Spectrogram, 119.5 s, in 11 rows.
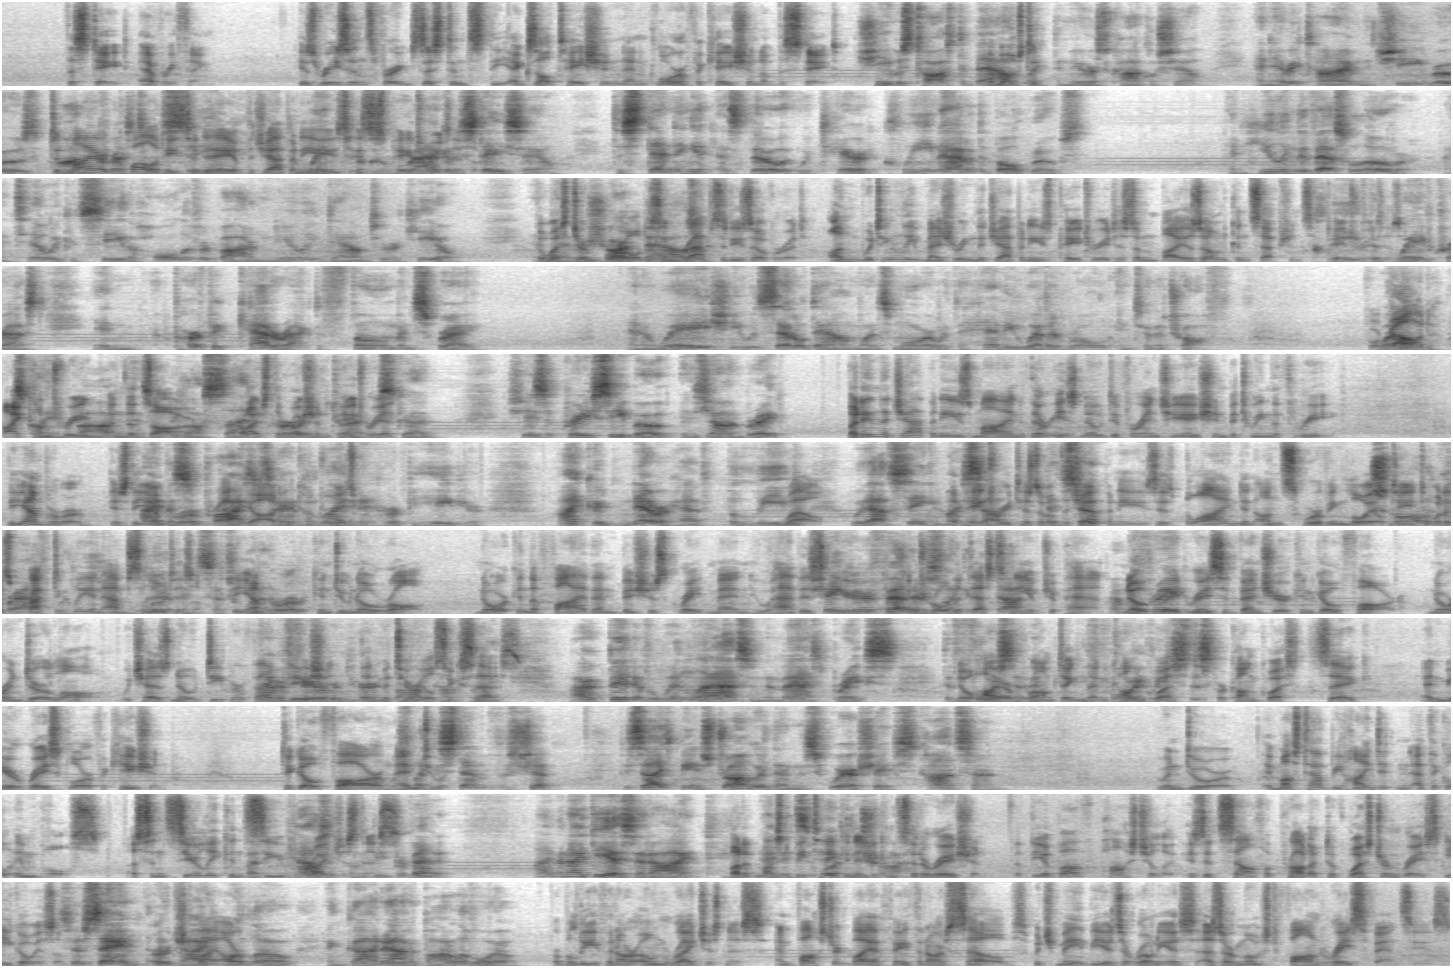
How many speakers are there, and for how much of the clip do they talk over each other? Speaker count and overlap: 2, about 25%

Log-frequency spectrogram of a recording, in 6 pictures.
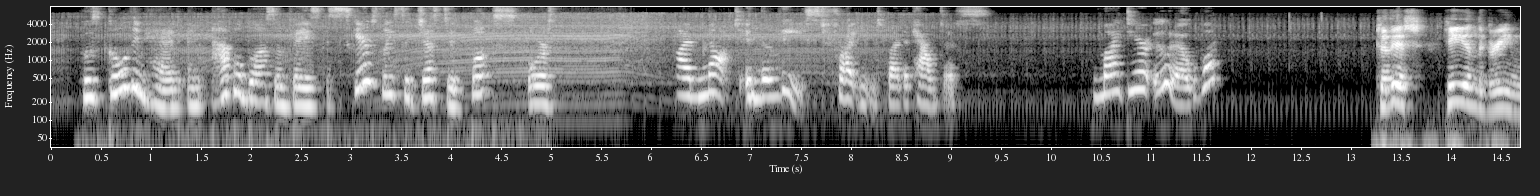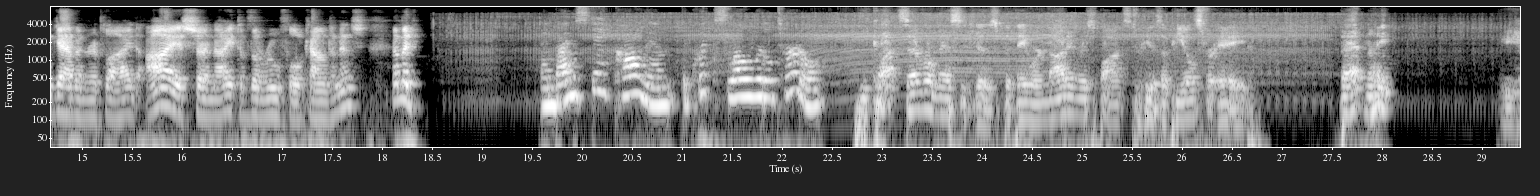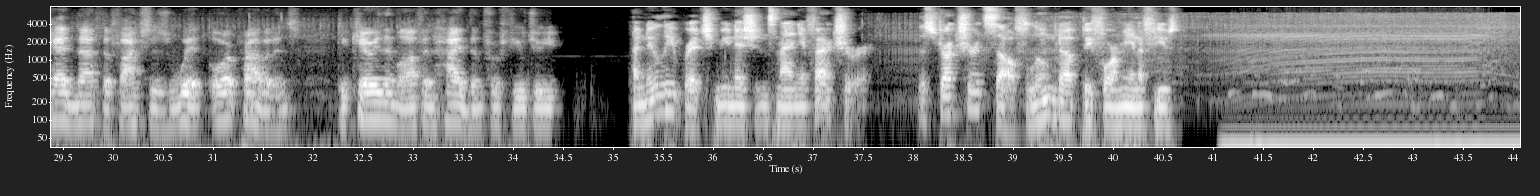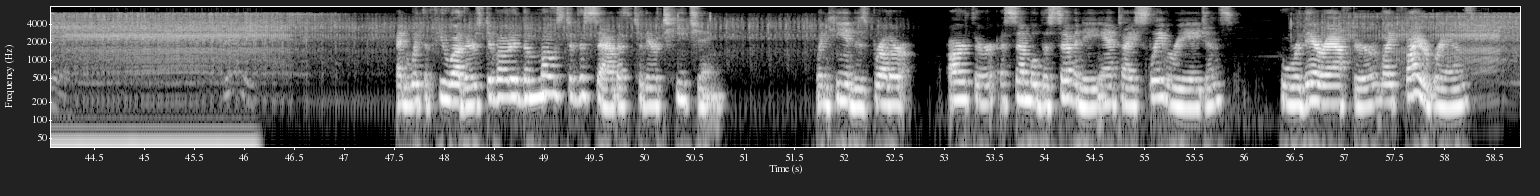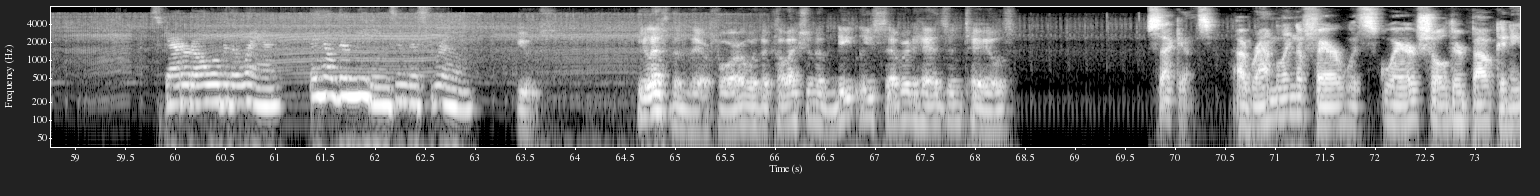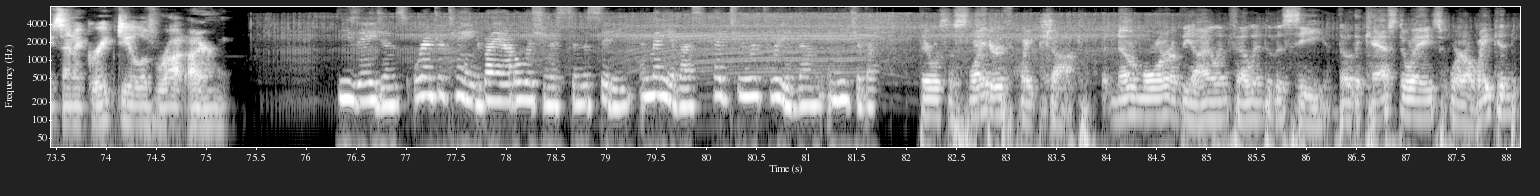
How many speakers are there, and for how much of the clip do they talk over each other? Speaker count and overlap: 8, no overlap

